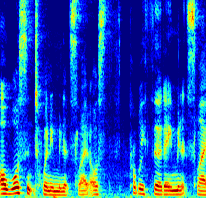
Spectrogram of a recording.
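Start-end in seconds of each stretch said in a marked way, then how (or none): none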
